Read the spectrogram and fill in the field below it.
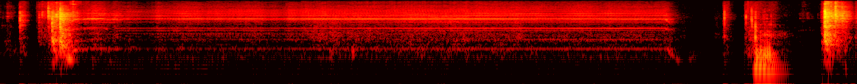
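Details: Yamaha Vixion fuel-injected motorcycle at key-on: thin steady whine for about three seconds then cuts off cleanly as the pump fills fuel; normal fuel pump priming.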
